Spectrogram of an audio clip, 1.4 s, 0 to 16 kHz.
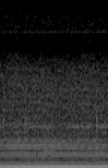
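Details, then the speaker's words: Webster 81B15 tube amplifier after output transformer rewind, only two filter capacitors (39µF 500V, 22µF 450V), no negative feedback: soft steady low hum, no crackle or buzz; surprisingly quiet mains hum. "that's actually pretty quiet considering that uh I've only got two filter capacitors in this"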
